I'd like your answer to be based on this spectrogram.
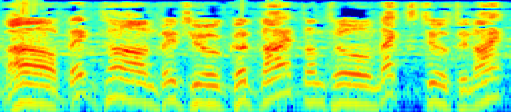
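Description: A man's voice: on the high side, moderate pace. Old-time American radio announcer, male, emphatic formal sell, muffled vintage broadcast with music underneath. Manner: emphatic, formal salesman delivery. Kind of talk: old-time 1940s-50s radio announcing, scripted sponsor and closing narration. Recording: dull vintage radio recording, music behind.

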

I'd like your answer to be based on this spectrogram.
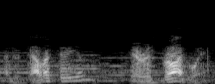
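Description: A man's voice: fairly low pitch, wildly swooping pitch, fast talker. A man announcing in a theatrical, scripted old-time radio style. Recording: muffled old radio broadcast. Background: loud music.

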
